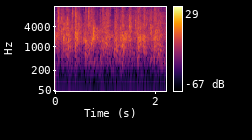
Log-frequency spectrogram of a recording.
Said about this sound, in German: Und ich würde sagen, das ist ein Beifall wert. Vielen Dank.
